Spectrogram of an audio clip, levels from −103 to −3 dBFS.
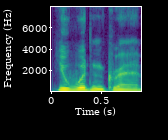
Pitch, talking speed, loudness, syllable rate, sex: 135 Hz, 200 wpm, -14 LUFS, 4.7 syllables/s, male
